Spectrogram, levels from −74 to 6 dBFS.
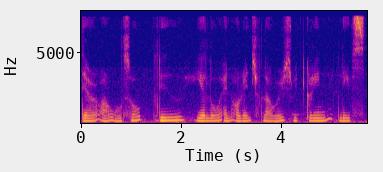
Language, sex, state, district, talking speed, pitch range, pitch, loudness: English, female, Nagaland, Kohima, 115 wpm, 190-215 Hz, 195 Hz, -17 LUFS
